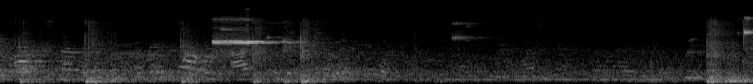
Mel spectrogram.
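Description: A volleyball is struck with a sharp thump.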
